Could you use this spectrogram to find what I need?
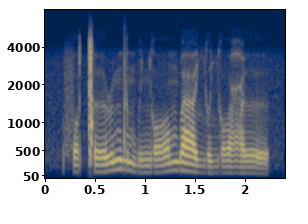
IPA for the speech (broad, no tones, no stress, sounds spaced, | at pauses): f ɔ ǀ əː ɹ n d ə m b ə ɲ ɔː m b aː ʎ ɔ ʎ ɔː ʕ əː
